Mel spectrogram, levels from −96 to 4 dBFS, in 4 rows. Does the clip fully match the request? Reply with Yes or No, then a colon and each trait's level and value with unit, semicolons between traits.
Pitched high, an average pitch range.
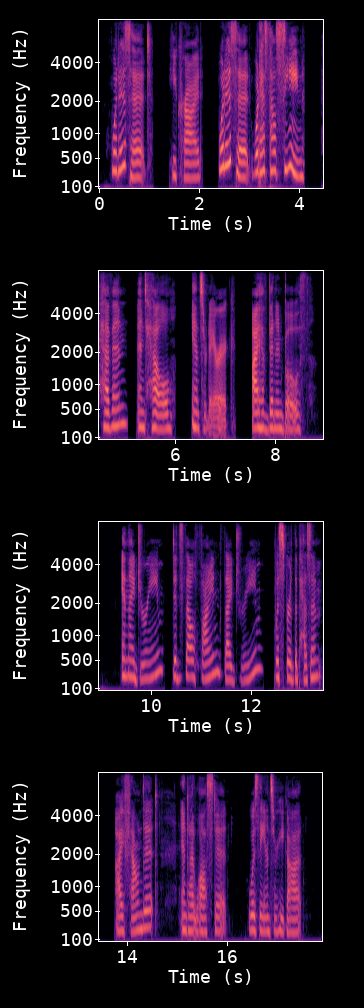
Yes: high, 225 Hz; average, 3.8 semitones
